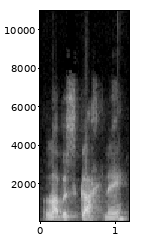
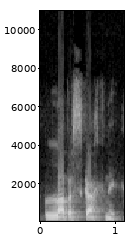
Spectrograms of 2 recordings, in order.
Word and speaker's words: Labuschagne: I'm going to say it like that because he's from the Free State. And he is Marnus Labuschagne. – Correct. – And I said to Harsha, I said, that's how you say it, Skakhne.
